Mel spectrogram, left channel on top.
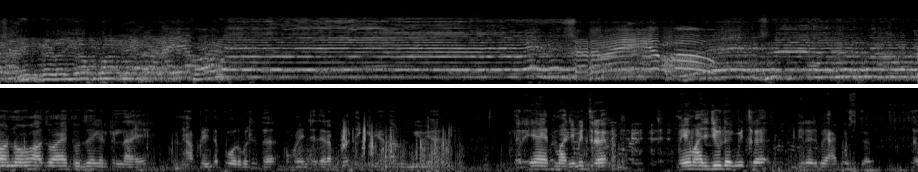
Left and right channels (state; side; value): different; both; correlation 0.00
